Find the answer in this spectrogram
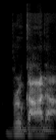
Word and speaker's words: Brugada: he had passed from it was Brugada, I believe is how you pronounce it, Brugada syndrome.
